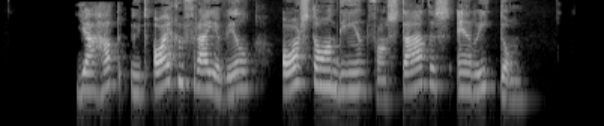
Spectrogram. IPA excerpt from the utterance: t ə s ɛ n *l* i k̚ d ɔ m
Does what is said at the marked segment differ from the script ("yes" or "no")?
yes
